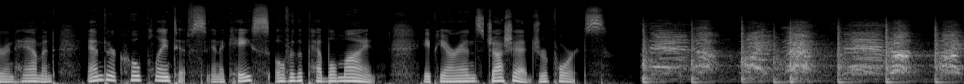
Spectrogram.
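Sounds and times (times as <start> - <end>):
speech: 0.0 - 6.6
protest crowd chanting: 6.4 - 9.6.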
